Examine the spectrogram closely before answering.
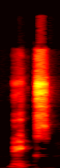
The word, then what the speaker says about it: NAICS: the heck is an n a i CS pronounced n naked next NES it is a code and a classification within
